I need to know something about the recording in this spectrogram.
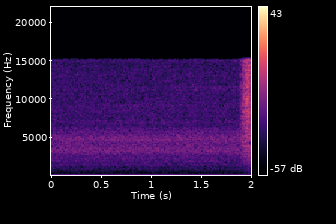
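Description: Pause with only the recording's background: a steady low electrical hum with faint hiss, unchanging throughout.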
